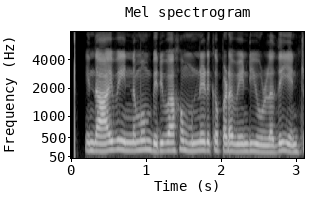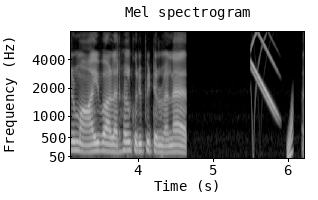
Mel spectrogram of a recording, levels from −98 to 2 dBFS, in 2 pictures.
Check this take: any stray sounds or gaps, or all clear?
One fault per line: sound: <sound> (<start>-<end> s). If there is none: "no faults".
sound: chirp (5.5-6.1 s)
